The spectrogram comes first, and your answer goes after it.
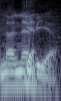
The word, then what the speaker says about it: Namibia: got 85% of the vote for the first time he ran for office in Namibia. Is that how you say it? Namibia.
